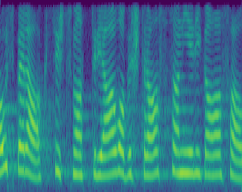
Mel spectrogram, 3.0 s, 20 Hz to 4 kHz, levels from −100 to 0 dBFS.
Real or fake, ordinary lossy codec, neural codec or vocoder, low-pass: fake; none; vocoder, 22.05 kHz, 80 mel bands, Vocos; 3.6 kHz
